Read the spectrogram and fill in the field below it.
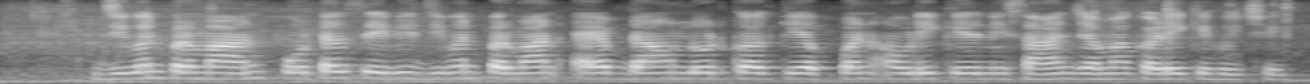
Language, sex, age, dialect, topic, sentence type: Magahi, female, 31-35, Western, banking, statement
